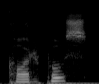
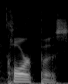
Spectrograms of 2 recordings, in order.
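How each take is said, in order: First: The R is flipped or lightly rolled. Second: The R is an American-style R. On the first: The speaker calls it right. "flip your R or give it a slight roll" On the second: The speaker calls it wrong. "we're trying to avoid that American sounding R"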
